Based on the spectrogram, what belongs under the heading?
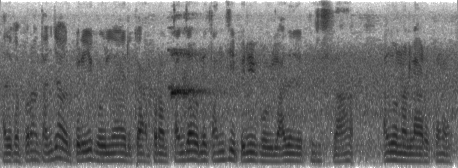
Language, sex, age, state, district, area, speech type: Tamil, male, 30-45, Tamil Nadu, Sivaganga, rural, spontaneous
